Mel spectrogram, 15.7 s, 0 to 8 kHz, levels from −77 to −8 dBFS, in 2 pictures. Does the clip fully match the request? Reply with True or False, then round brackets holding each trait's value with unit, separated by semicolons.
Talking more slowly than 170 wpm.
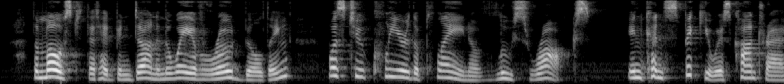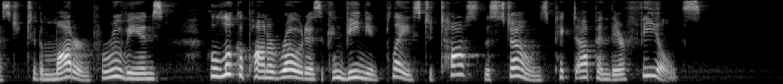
False (175 wpm)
